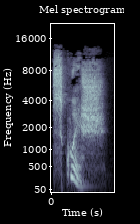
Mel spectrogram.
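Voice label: "squish", British English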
